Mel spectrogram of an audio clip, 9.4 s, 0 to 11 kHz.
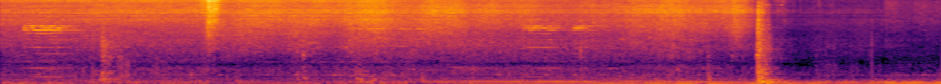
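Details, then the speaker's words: Hyundai i10 after engine noise repair (water pump/alternator suspected), bonnet open: steady even low idle with no knock, tick or whine, then bonnet shuts; engine now quiet and running clean. "अब अपनी गाड़ी ने जो है start है अब बिल्कुल भी साउंड नहीं आ रहा है बाहर इंजन एकदम साइलेंट हो गया"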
